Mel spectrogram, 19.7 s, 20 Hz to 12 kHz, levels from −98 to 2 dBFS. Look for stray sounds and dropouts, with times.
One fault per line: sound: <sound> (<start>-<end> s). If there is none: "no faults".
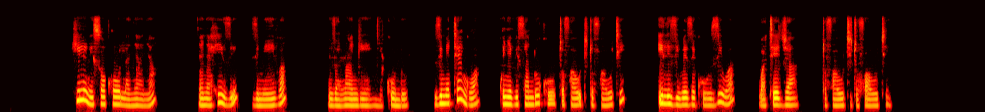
no faults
